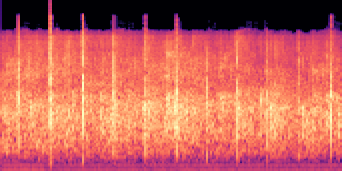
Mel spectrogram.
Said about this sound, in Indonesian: Kita berikan tepuk tangan dulu buat mereka ya.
